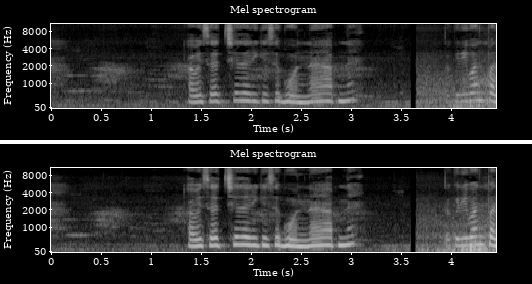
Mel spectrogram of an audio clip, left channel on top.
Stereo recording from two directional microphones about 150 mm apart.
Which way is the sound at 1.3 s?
25° right (ahead or behind).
